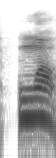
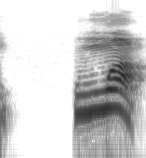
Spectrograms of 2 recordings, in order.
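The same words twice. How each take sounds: First: The first vowel is a short u. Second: The first vowel is a long u. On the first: The speaker calls it right. "कुआं होता है, छोटा मात्रा" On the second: The speaker calls it wrong. "कुआं नहीं होता"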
